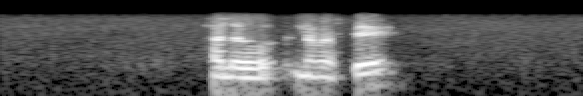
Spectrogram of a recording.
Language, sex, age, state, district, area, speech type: Dogri, male, 18-30, Jammu and Kashmir, Jammu, urban, conversation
